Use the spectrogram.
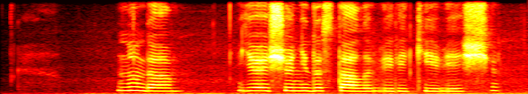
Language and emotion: Russian, sad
